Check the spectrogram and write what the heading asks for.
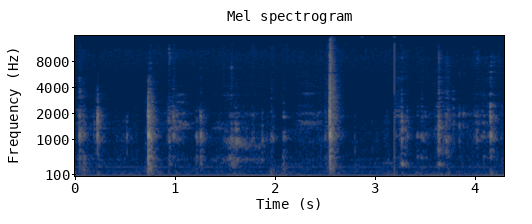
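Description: Small wire plugs clicking and tapping against the layout surface as they are fed down a drilled hole: scattered light clicks, two sharper ones about a second and two and a half seconds in, over a faint low hum.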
